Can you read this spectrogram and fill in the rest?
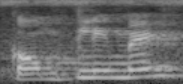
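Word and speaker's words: complement: सो कॉम्प्लीमेंट एंड कॉम्प्लीमेंट pronunciations are same, इनके उच्चारण बिल्कुल सेम है।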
